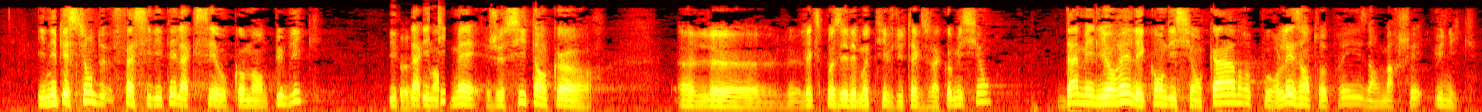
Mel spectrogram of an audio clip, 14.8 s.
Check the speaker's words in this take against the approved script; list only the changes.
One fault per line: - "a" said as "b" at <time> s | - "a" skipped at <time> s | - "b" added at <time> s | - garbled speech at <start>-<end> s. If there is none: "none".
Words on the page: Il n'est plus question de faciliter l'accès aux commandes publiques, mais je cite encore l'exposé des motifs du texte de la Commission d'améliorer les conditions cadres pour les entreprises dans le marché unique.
- "plus" skipped at 0.6 s
- garbled speech at 3.9-4.5 s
